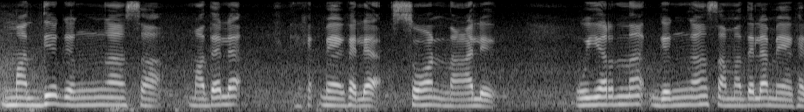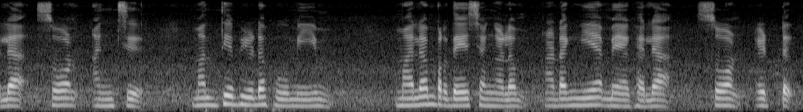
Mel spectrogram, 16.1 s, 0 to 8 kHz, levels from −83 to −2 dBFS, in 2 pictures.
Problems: low volume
